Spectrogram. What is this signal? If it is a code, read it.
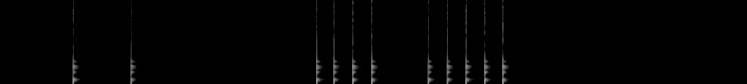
Tap code, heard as knocks on wood, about 5 knocks a second. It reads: A U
